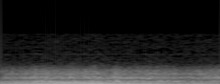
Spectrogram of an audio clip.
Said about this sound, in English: I switched on my ignition, started my car.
